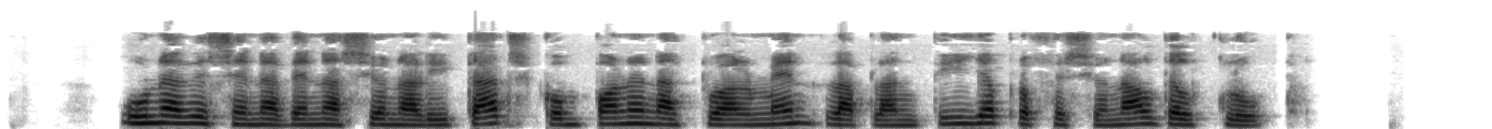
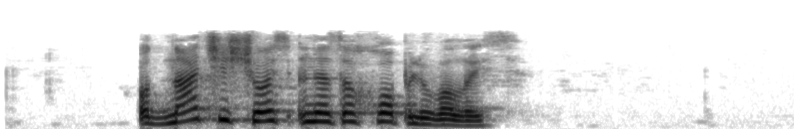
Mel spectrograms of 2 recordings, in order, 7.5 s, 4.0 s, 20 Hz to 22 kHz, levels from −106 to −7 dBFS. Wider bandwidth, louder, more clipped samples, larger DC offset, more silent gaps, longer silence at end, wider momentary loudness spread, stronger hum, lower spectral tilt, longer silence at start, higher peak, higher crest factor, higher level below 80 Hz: about the same, 8 kHz vs 7.8 kHz; about the same, -16 LUFS vs -15 LUFS; neither; neither; neither; second, 1.15 s vs 1.55 s; first, 8 LU vs 5 LU; neither; about the same, -5.5 dB/octave vs -5 dB/octave; about the same, 0.6 s vs 0.7 s; about the same, 0 dBFS vs -2 dBFS; about the same, 16 dB vs 16 dB; first, -56 dBFS vs -62 dBFS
